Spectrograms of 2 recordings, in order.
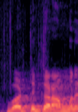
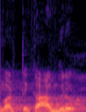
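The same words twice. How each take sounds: First: वर्तिकाग्र garbled into "vartikaram"; the wrong ending, "-ram" for "-gra", on वर्तिकाग्र; mispronounced word. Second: Said in the usual way. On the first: Shown as a demonstration. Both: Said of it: "वर्तिकाग्र नहीं".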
